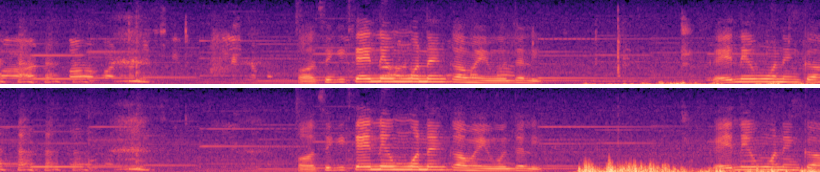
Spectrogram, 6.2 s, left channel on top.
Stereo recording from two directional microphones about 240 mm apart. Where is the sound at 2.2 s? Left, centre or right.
Centre.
